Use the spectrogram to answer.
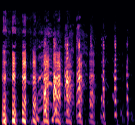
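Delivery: high loud burst of laughter. Real, not acted. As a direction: howl with laughter. Laughing at wife joke.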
